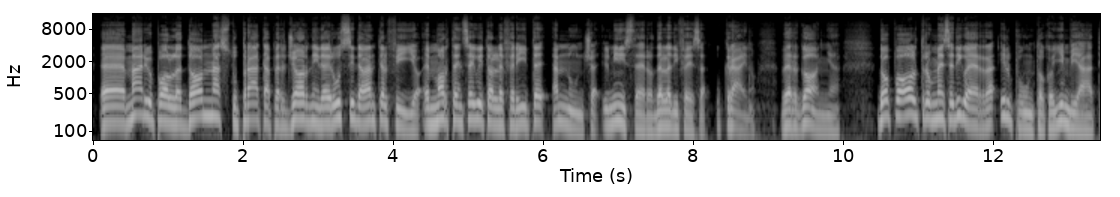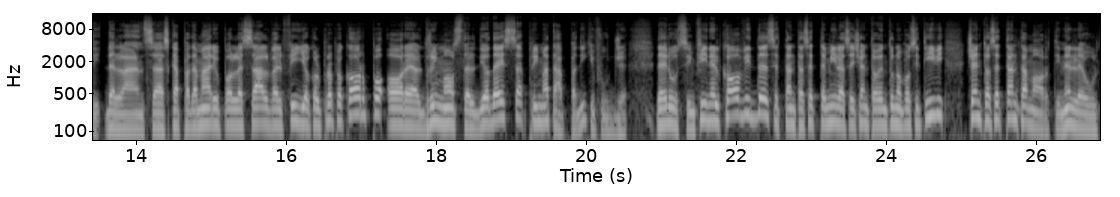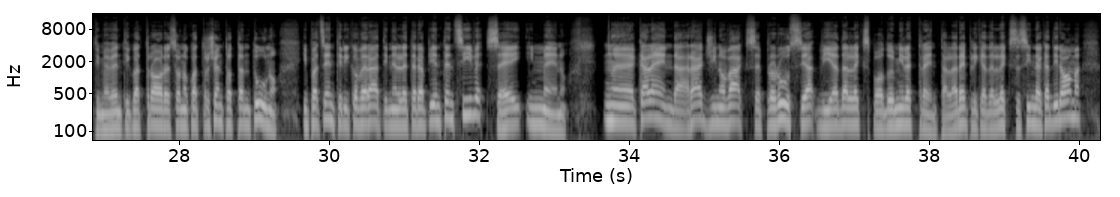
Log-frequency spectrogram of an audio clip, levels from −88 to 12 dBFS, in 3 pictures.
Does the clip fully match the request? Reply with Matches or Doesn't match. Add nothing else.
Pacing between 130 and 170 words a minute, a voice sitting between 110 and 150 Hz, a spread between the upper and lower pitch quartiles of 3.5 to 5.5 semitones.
Matches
